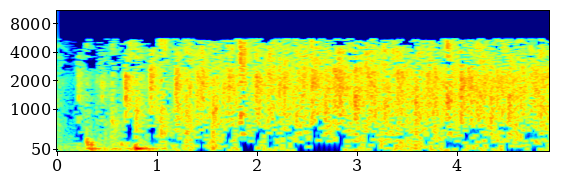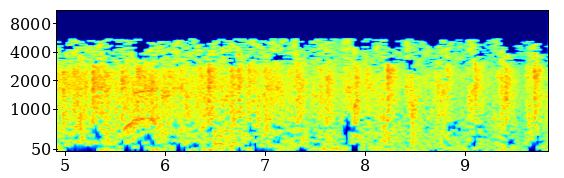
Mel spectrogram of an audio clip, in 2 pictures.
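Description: An audience breaks into sustained applause, a dense crackle of many hands clapping at steady loudness for about ten seconds, with no voices breaking through.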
